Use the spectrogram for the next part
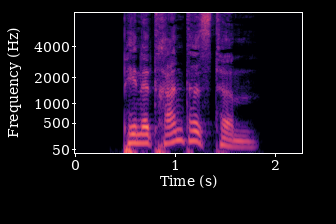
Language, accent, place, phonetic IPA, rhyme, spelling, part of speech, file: German, Germany, Berlin, [peneˈtʁantəstəm], -antəstəm, penetrantestem, adjective, De-penetrantestem.ogg
- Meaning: strong dative masculine/neuter singular superlative degree of penetrant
